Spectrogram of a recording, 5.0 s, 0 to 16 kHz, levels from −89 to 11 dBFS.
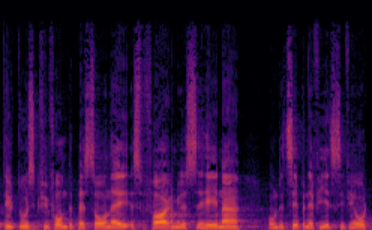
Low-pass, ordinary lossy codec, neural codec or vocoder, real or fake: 14.4 kHz; none; none; real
